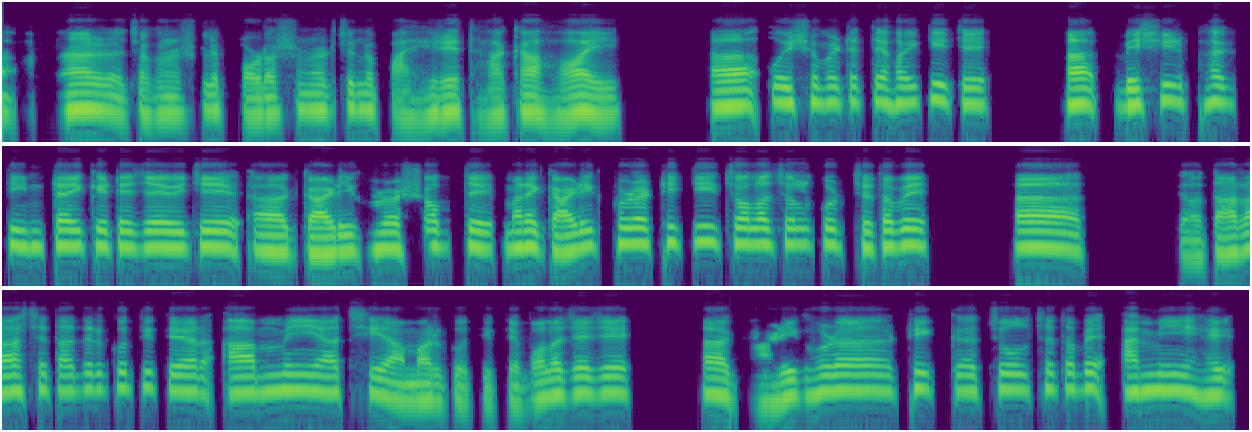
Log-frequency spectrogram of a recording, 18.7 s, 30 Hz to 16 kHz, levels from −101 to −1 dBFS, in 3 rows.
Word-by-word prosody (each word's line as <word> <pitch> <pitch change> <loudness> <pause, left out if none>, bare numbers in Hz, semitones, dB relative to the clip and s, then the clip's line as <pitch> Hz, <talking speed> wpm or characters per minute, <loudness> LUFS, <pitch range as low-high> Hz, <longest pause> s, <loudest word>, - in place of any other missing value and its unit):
আপনার 135 +1 +1 0.2
যখন 110 +1 -5
আসলে 130 +2 -6
পড়াশোনার 120 +5 -3
জন্য 140 -2 -3
বাহিরে 110 +5 -1
থাকা 110 +4 -1
হ, - - -9 0.2
য় - - -1 0.6
আ - - +3 0.3
ওই 175 - +3
সময়টাতে 185 0 -2
হয় 175 +1 0
কি? 205 - +2
যে, 170 - +3 0.5
আ - - +9 0.3
বেশিরভাগ 185 +2 0
দিনটাই 185 0 +3
কেটে 180 -1 +3
যায় 175 0 +5
ওইযে 180 +2 +3 0.2
আ - - +4 0.2
গাড়ি-ঘোড়ার 150 +4 +2
শব্দে। 185 0 0 0.2
মানে 180 +1 +5
গাড়ি-ঘোড়া 180 +7 +3
ঠিকই 220 +1 +1
চলাচল 200 -1 +3
করছে। 185 -3 -1
তবে 190 +2 +4 0.5
আ - - +7 0.7
তা 120 - -6
তারা 140 +5 +2
আছে 180 - -6
তাদের 190 +2 -2
গতিতে 200 -2 -3
আর 170 - -1 0.2
আমি 175 +2 0 0.2
আছি 165 - -5
আমার 120 0 -1
গতিতে। 105 0 -9
বলা 135 +4 +1
যায় 165 -1 +1
যে, 165 - +2 0.5
আ - - +4 0.2
গাড়ি 110 +5 -2 0.6
-ঠিক 200 -2 -1 0.2
আ - - 0
চলছে। 185 -1 -2
তবে 200 +1 0 0.2
আমি 180 +1 +1 0.2
হে 155 - +1
175 Hz, 165 wpm, -24 LUFS, 135-185 Hz, 0.7 s, আ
